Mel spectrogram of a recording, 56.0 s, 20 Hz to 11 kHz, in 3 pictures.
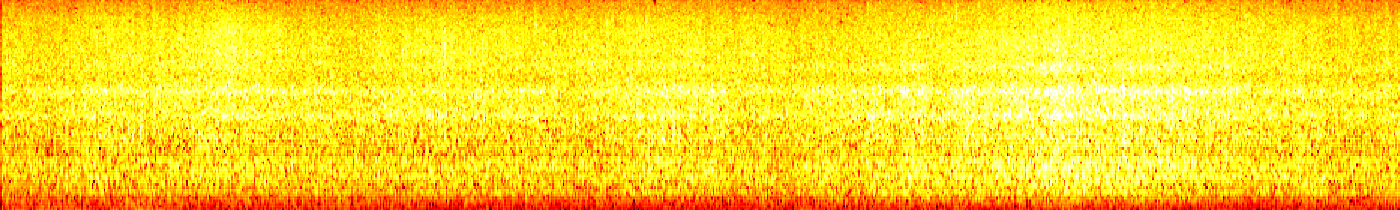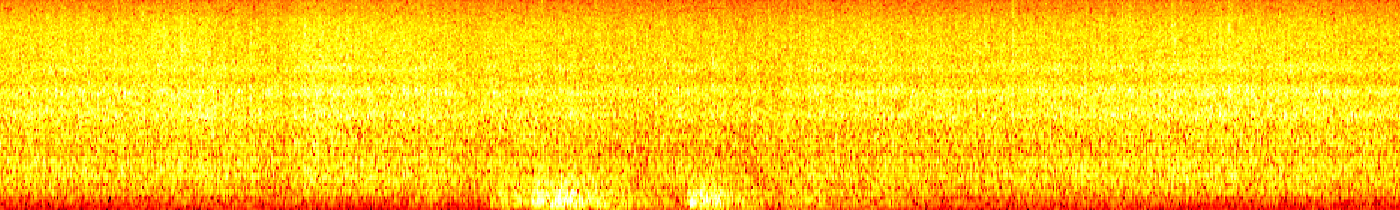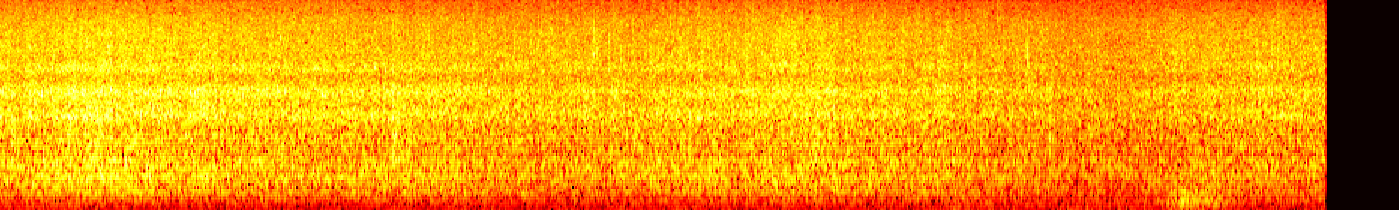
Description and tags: rain glassroof thunder
Rain falling onto a glass roof. Small thunder.
Zoom F8, Røde NTG4, Blimp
